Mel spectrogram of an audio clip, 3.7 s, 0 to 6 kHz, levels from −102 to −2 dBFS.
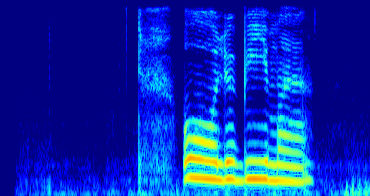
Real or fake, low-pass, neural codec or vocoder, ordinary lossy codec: fake; 5.4 kHz; codec, 16 kHz, 16 kbps, FreqCodec, smaller model; none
